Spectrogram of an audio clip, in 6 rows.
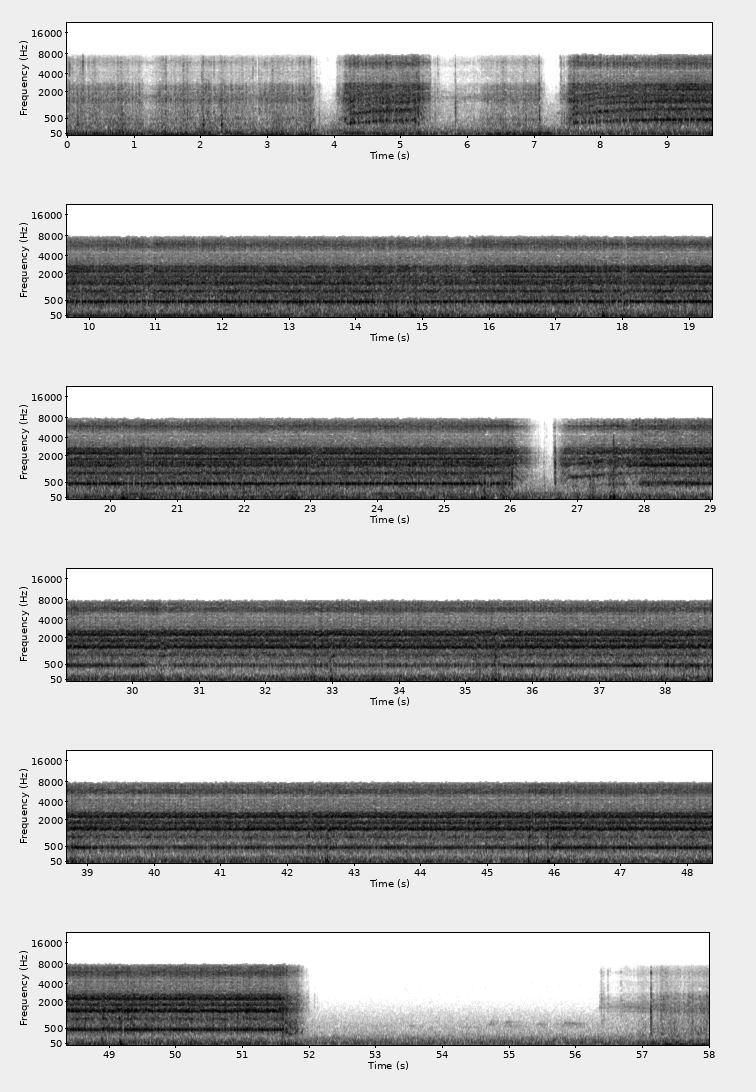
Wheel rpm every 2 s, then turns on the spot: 20, 40, 60, 20, 110, 110, 110, 110, 110, 110, 120, 110, 100, 70, 110, 110, 120, 110, 120, 110, 110, 120, 120, 120, 120, 90, 0, 0, 10.
0-4 56-58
